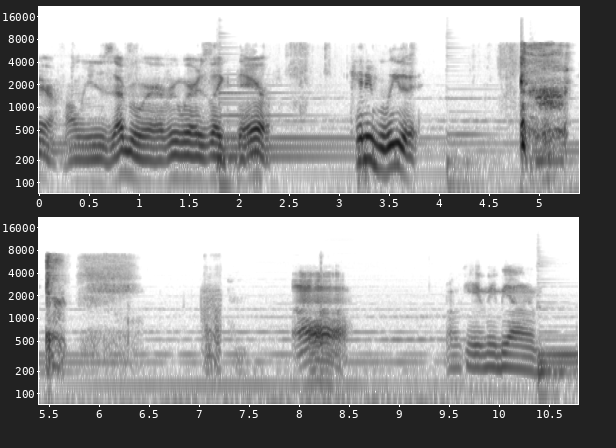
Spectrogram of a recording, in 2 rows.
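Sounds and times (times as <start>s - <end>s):
speech: 0.0s - 3.9s, 9.5s - 10.7s
person clearing throat: 4.6s - 6.4s, 7.0s - 7.3s
person coughing sharply: 4.6s - 6.4s.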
